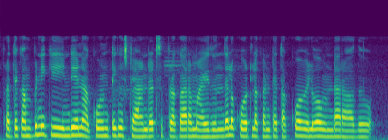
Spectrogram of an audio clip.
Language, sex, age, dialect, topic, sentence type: Telugu, female, 18-24, Southern, banking, statement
